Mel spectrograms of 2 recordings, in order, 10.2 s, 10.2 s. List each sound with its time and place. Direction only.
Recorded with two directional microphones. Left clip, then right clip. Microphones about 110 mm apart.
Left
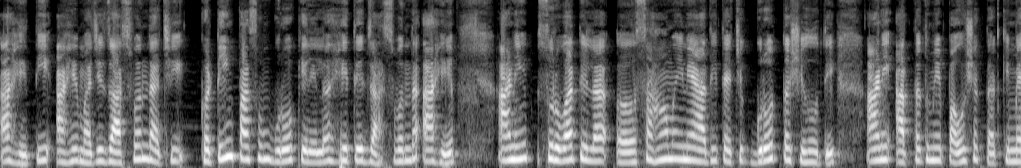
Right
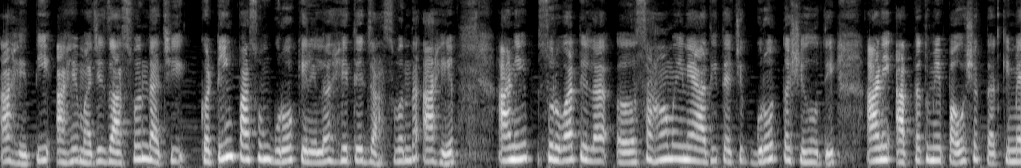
0.0 s speech: 40° left (ahead or behind)
2.6 s a woman's voice: 20° left (ahead or behind)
